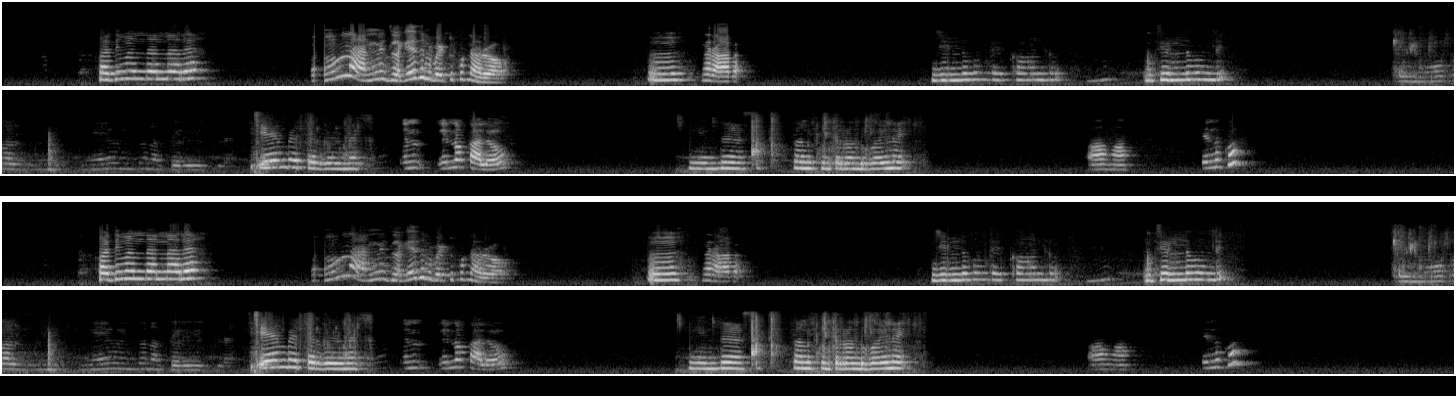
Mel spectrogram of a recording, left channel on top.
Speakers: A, on the right; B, on the left.
A: పది మంది అన్నారే
B: ఉన్నా అన్ని లగేజీలు పెట్టుకున్నారు
A: మ్మ్,
B: మ రావ
A: జిల్లుగుండే కాళ్ళు ఆ జిల్లుగుంది ఈ మోకాళ్ళు ఏమైందో నాకు తెలియట్లే ఏం పెట్టారు బేరుమ
B: ఎన్ ఎన్నో కాలు
A: ఏంట సిక్స్త్ అనుకుంటారు రెండు పోయినాయి
B: ఆహా ఎందుకు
